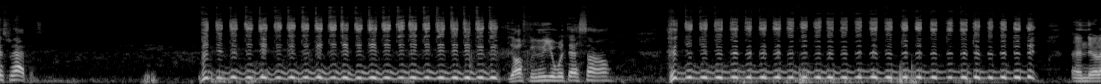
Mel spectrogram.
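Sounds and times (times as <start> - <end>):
man imitating car engine cranking: 2.0 - 5.3, 6.6 - 10.5.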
